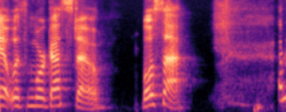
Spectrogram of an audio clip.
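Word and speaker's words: Boese: right i pronounce it bose but the german pronunciation is more like bosa i think or both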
